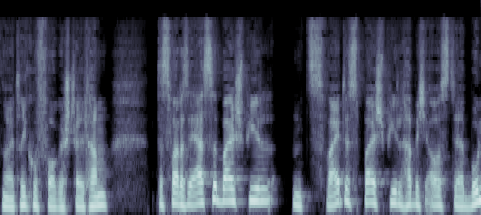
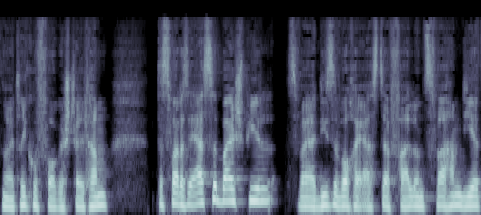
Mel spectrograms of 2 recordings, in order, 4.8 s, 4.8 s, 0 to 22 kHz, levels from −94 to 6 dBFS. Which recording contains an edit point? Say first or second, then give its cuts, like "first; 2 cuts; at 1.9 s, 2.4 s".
second; 1 cut; at 2.8 s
